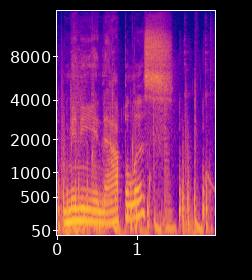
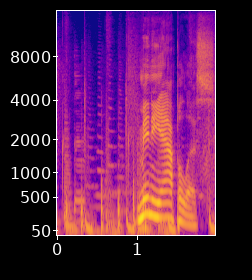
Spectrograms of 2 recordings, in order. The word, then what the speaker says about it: Minneapolis: add another n Minneapolis I always add an N after that a for some reason I was say I always pronounce it miniapolis like I add like two extra letters in there like an n and an a Minneapolis it's almost like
